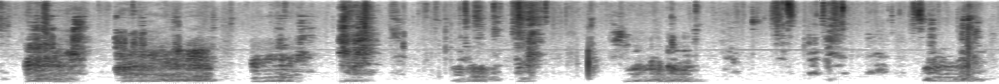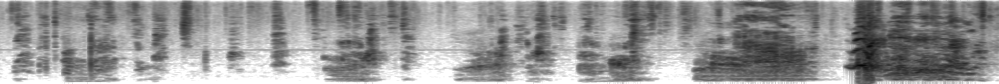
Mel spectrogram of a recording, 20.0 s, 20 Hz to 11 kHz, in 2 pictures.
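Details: Two Alaskan Malamutes, a 2-year-old male and a 4.5-year-old female, play roughly. They give repeated rough growls and grumbling bursts in irregular spurts, with a sharp bang and a longer snarling growl near the end.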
